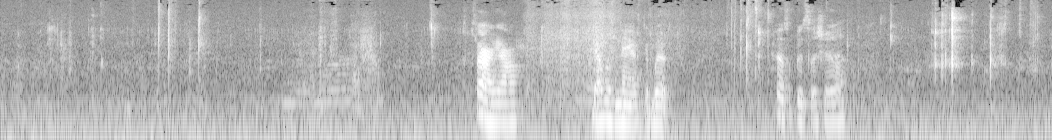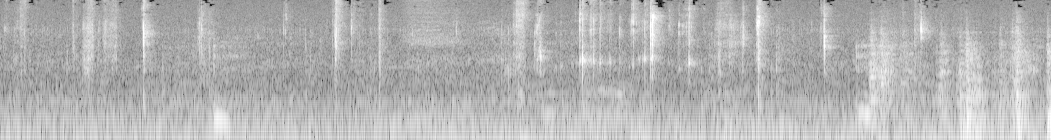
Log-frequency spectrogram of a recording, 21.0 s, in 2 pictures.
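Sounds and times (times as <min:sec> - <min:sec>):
person chewing and smacking: 0:00.1 - 0:03.4, 0:08.8 - 0:14.5, 0:15.1 - 0:19.0
crab shell cracking: 0:08.8 - 0:12.1.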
